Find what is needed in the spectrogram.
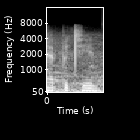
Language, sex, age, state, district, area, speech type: Nepali, male, 18-30, West Bengal, Kalimpong, rural, spontaneous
